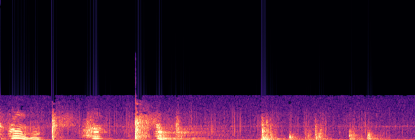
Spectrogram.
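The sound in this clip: A punch to the face lands in a fistfight as a sharp, single smack that cuts through men's voices talking before and after it, with a few softer knocks in the exchange.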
